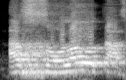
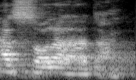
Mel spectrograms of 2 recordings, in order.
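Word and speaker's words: الصلاة: Tapi cetakan Arab sana pakai wawu, as-solauta, seolah-olah as-solauta, tetapi membacanya as-solata.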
